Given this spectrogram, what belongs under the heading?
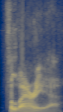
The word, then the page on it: filaria: American English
